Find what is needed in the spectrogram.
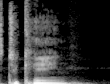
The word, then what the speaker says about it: Duquesne: But next they play Duchesne, which is spelled Duquesne. – It's Duquesne. – Is it Duquesne? – Yeah.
